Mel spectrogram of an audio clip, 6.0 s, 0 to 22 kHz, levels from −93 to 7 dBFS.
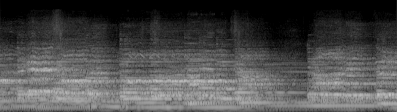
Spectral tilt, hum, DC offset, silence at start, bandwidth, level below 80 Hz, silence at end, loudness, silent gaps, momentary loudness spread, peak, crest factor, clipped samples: -6 dB/octave; none; under 0.1%; 0 s; 13 kHz; -58 dBFS; 0 s; -24 LUFS; none; 9 LU; -10 dBFS; 14 dB; under 0.1%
